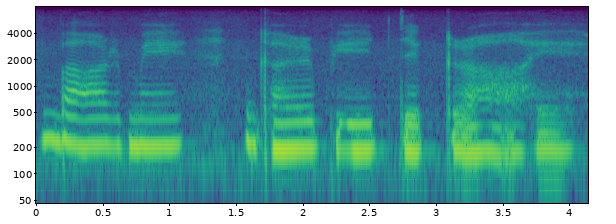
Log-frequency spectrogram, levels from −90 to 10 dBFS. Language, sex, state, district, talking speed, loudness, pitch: Hindi, female, Arunachal Pradesh, Lower Dibang Valley, 100 wpm, -15 LUFS, 190 Hz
